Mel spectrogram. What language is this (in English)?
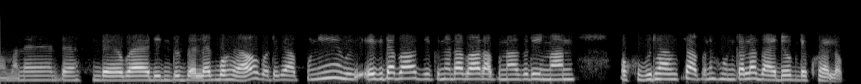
Assamese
